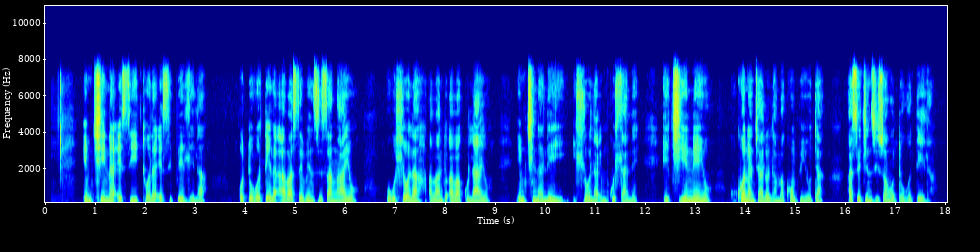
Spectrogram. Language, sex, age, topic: North Ndebele, female, 25-35, health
